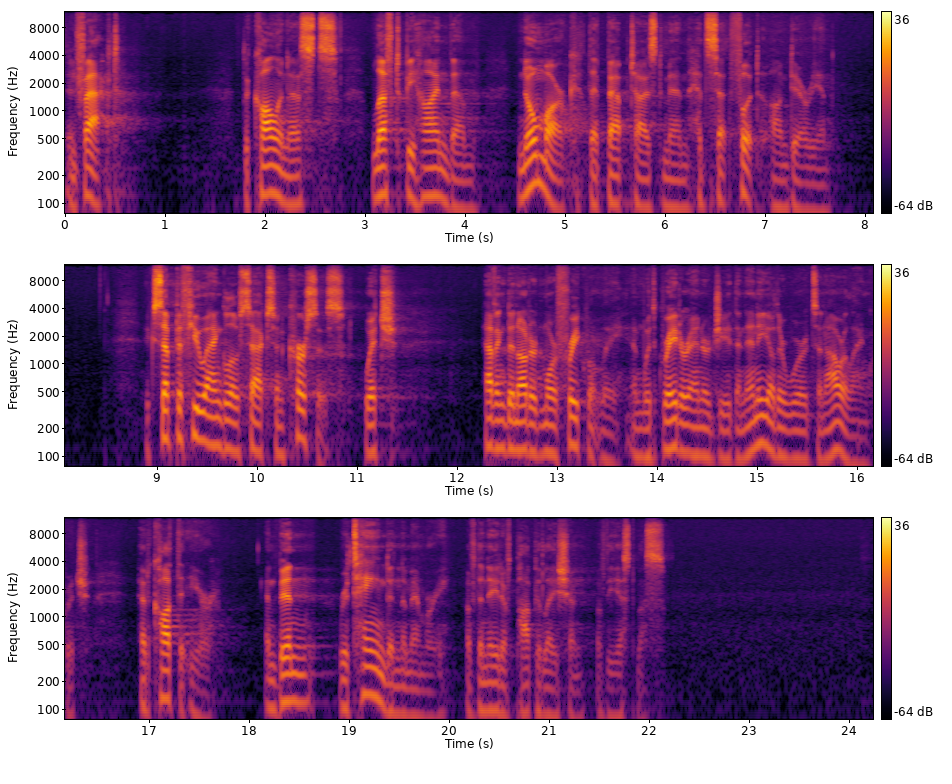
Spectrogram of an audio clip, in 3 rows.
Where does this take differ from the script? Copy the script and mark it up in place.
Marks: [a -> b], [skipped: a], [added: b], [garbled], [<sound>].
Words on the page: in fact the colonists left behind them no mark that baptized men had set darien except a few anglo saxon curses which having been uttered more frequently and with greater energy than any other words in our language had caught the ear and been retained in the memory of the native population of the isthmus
in fact the colonists left behind them no mark that baptized men had set [added: foot on] darien except a few anglo saxon curses which having been uttered more frequently and with greater energy than any other words in our language had caught the ear and been retained in the memory of the native population of the isthmus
